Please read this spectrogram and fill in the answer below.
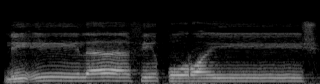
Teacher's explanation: انتبه للقاف المفخمة والراء المفخمة في كلمة قريش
